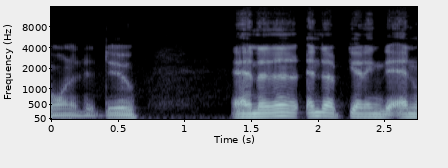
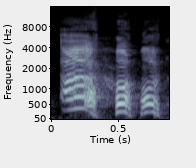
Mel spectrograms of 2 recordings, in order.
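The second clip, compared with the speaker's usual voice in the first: laughing mock gasp; 3 dB louder than usual. Students reacting to teacher.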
